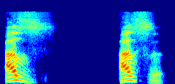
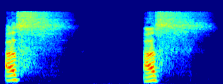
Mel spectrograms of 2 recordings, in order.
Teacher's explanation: মাঝখানে এই যে দুটো দাঁত মিলছে এসে একসঙ্গে এইভাবে এই দাঁতের আগার সাথে, 4টে দাঁতের আগার সাথে মিলে উচ্চারণ হবে জিভটা। জিভের আগা ও সামনের উপর, উপর এবং নিচের দুই দাঁতের আগার সাথে লেগে উচ্চারণ হবে জা, সিন, সদ · দুই দাঁতের আগার সাথে লেগে উচ্চারণ হবে জ সিন সদ অর্থাৎ এই ধরুন আপনার জীব এটা আপনার জীব।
